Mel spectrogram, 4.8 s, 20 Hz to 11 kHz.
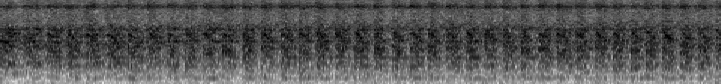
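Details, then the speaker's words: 2006 Land Rover Discovery 3 TDV6 2.7L diesel after a full engine rebuild: steady cranking at about four compressions a second, but it never catches. No fault is shown; owners suspect insufficient fuel. "oh come on it's not getting enough fuel the engine doesn't have a fault that's quite concerning no it's not starting"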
